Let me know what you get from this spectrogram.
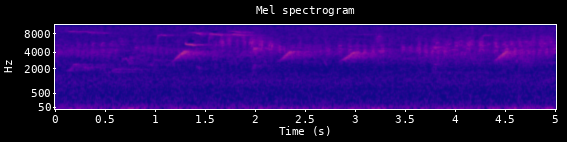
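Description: Faint outdoor ambience of small birds chirping. One bird repeats a short rising call about once a second over a steady low background rumble.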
